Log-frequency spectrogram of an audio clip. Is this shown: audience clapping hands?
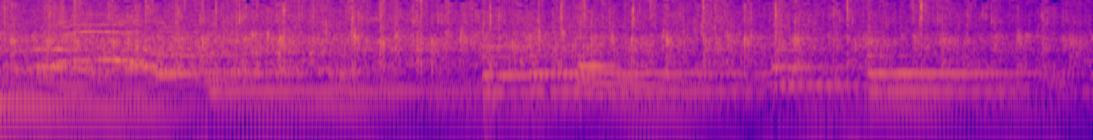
yes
